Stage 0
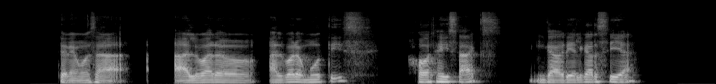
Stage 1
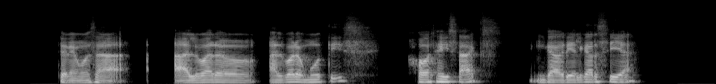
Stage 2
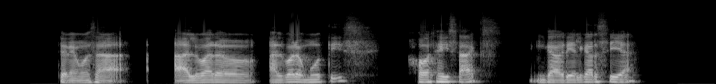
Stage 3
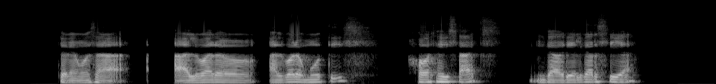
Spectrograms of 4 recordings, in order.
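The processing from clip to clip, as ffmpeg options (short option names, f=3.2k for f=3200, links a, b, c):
-af "firequalizer=gain_entry='entry(670,0);entry(2500,9);entry(8400,-16)':delay=0.05:min_phase=1"
-af "asoftclip=type=hard:threshold=-4.5dB"
-af "asuperstop=centerf=1900:order=8:qfactor=2,volume=-2.5dB"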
